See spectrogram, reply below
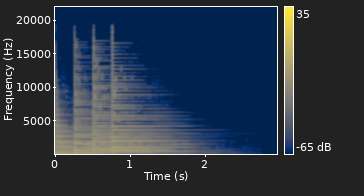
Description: G sharp Major 7th, Guitar, Open F; arpeggiated; x,x,8,10,10,7; G#M7

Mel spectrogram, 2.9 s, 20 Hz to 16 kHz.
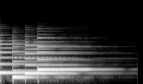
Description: G sharp Minor Major 11th G sharp, Ukulele C6; arpeggiated; JGuitar

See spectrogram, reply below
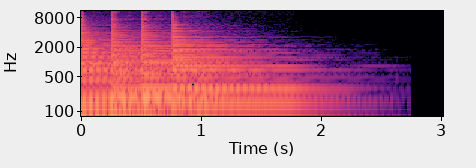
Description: B Suspended 2nd Sharp 5th B down, Bass Standard; Bsus2#5 arpeggiated; JGuitar

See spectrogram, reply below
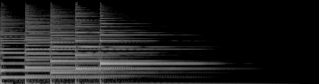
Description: E Minor 6th Add 9th guitar chord, Standard; arpeggiated

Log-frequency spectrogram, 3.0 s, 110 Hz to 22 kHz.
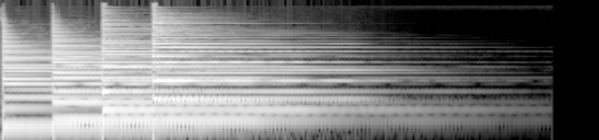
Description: F sharp Major Sharp 11th F sharp, Guitar Open F; x,x,6,5,8,7; arpeggiated

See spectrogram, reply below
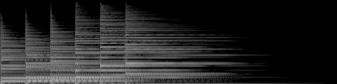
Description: E Suspended 4th D, Esus4/d chord; arpeggiated; JGuitar

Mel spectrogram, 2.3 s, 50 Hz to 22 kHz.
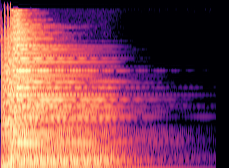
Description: B 7th Suspended 2nd Suspended 4th, chord

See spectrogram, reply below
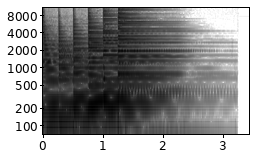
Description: E Minor E down Guitar Drop D

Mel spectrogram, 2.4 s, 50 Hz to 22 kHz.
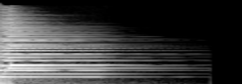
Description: Bb Major 7th Suspended 4th Sharp 5th, Eb, chord

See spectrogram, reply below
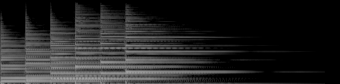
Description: G sharp Major 7th Flat 5th

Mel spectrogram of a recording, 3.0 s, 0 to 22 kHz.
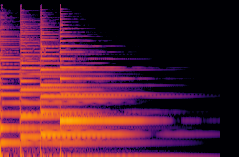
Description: D Augmented 7th, chord

